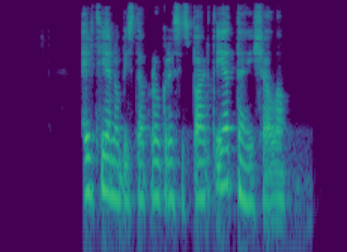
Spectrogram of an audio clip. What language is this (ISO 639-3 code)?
kat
